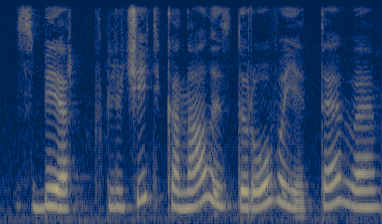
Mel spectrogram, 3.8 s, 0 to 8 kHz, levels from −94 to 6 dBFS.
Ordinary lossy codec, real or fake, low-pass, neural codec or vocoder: Opus, 64 kbps; real; 7.2 kHz; none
